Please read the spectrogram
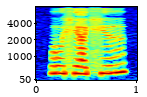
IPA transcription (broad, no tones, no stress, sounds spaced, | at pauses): u xʲ ã xʲ ɨ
